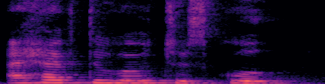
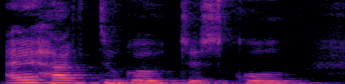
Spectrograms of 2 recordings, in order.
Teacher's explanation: In this sentence, have go and school are the stressed words that give the true meaning to the sentence. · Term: sentence stress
